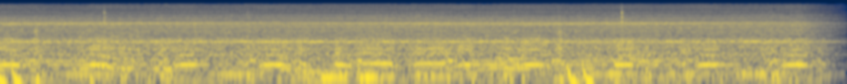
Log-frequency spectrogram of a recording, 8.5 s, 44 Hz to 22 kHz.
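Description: FDM 3D printer laying down the first layer: the print head's cooling fan hums steadily while the motors give short low whines that start and stop as the head changes direction. There are two faint ticks, about one second and six seconds in.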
